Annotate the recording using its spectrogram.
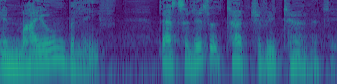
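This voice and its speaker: A woman speaks at a fairly slow pace with an Irish accent. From Ireland. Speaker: actress. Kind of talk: panel discussion.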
